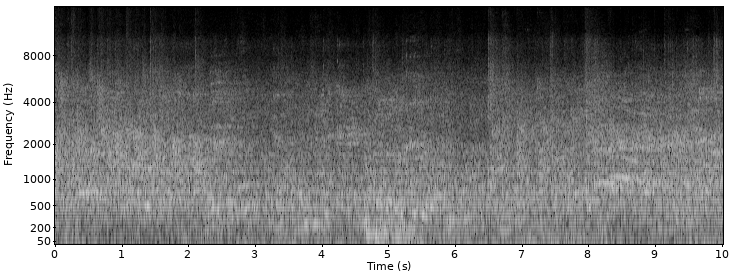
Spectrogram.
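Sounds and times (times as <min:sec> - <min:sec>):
echoing voices and chatter: 0:00.0 - 0:10.0.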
